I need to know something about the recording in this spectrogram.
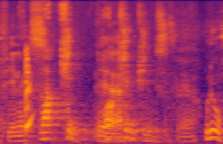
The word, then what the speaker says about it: Joaquin: 제가 보기에는 조커 호야킨을 발음을 어떻게 해야 돼요? Joaquin Phoenix. 와킨 피닉스. 우리는 호야킨, 그렇게 호야킨.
